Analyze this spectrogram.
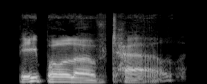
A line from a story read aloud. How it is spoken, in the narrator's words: Cairn began in a deep, pleasant voice, as if addressing the crowd at a fair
